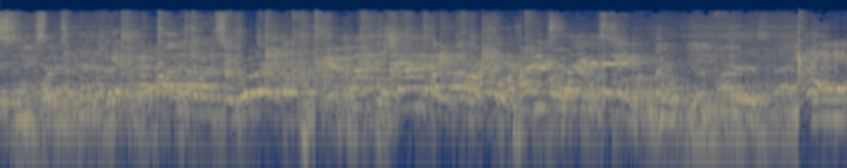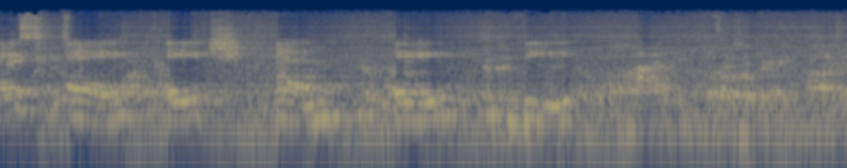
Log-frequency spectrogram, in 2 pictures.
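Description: A woman sings into a microphone through a loudspeaker.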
